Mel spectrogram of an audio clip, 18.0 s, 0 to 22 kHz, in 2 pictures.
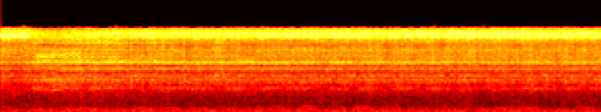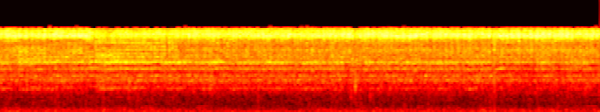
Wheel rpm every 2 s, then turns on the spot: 110, 120, 110, 120, 110, 110, 120, 120, 120.
none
